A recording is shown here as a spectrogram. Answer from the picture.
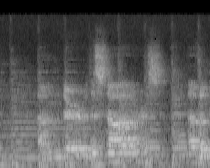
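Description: Acoustic guitar strummed as country-song accompaniment, with a man singing held notes over it.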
